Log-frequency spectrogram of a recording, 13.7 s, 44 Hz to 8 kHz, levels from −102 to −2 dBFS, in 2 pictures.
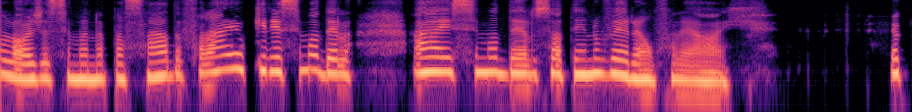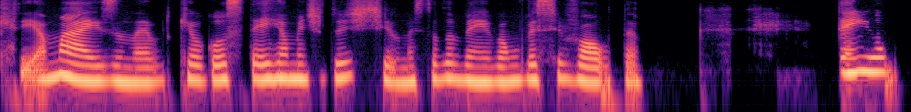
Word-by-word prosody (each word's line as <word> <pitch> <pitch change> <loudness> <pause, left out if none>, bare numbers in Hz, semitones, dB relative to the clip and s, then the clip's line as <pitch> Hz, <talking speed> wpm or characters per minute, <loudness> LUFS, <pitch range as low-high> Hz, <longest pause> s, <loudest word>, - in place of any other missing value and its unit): loja 215 -3 +2
semana 205 0 0
passada 225 +4 -1
falei: 240 - -3
"Ah, 320 +1 -1
eu 330 - 0
queria 295 -2 -1
esse 285 - -1
modelo". 260 -5 0 0.5
"Ah, 285 +1 +4
esse 275 +1 -1
modelo 265 -2 0
só 255 +2 0
tem 250 +1 +2
no 260 - +4
verão", 240 -5 +3
eu - - -4
falei: 100 - -4
"Ai, 90 -1 -2 1.2
eu 260 - +2
queria - - -4
mais, 200 -5 +4
né", 175 -2 +1
porque 190 +3 -7
eu 195 - -1
gostei 200 +1 0
realmente 210 -1 +2
do 215 - 0
estilo, 200 -5 -4
mas 180 +1 -1
tudo 210 +1 -2
bem 185 -2 +2
vamos 185 +1 0
ver 200 0 +1
se 215 +3 -4
volta. 190 -4 -1 1.5
Tem 280 +1 +5
um 280 0 +1
210 Hz, 165 wpm, -23 LUFS, 195-255 Hz, 1.5 s, Tem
